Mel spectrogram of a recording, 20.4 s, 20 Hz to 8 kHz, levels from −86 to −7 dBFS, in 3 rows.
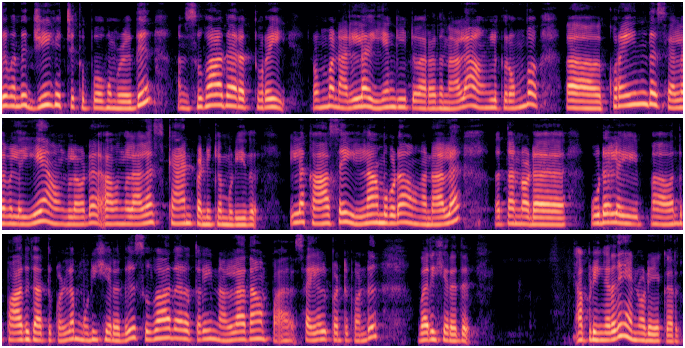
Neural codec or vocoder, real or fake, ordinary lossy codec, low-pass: codec, 16 kHz, 4 kbps, FreqCodec, larger model; fake; none; none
